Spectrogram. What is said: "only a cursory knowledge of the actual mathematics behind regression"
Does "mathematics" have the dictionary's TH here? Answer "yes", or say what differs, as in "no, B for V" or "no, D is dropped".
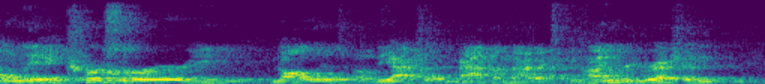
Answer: yes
